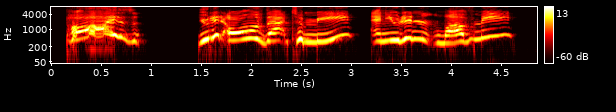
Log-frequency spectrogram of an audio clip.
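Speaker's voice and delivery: high, loud, outraged disbelief.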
